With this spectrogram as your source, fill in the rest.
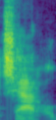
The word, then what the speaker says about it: chattel: who experienced harsher conditions they were called chattel because it rhymes with cattle they were treated as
